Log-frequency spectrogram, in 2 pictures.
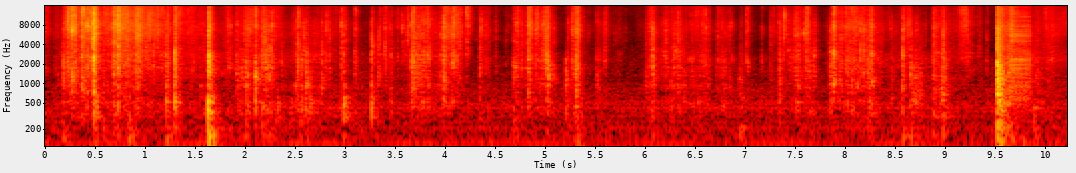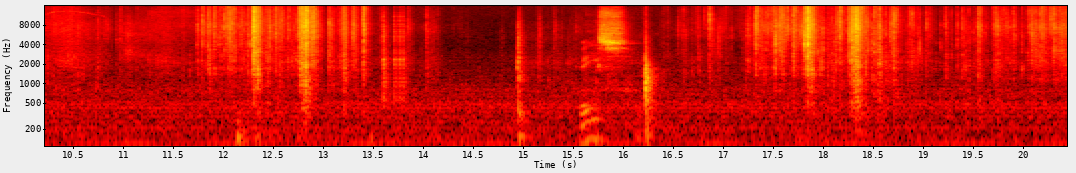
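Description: A cardboard hobby box of trading cards being torn open and its foil card packs taken out and handled: a run of tearing and crinkling with scattered sharp rustles and one louder snap about halfway through.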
